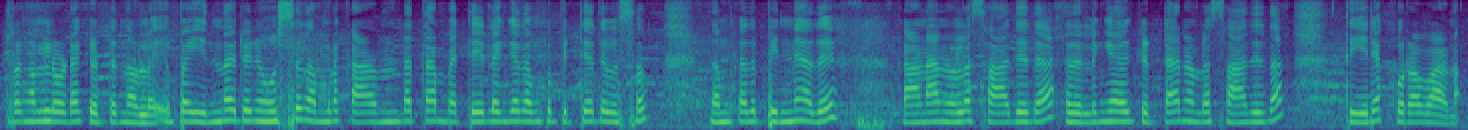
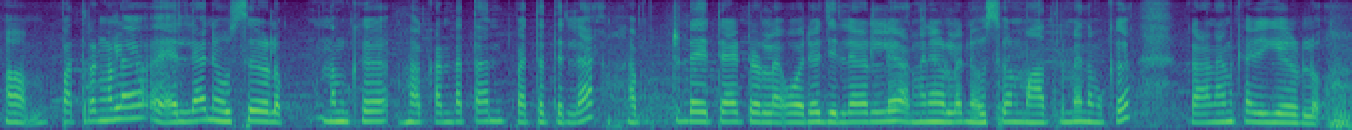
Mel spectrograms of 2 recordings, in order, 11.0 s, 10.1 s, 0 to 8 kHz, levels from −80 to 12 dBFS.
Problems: background sounds at intervals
